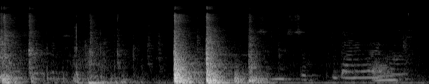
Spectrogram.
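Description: Front door of a house being opened, with a sharp thump a little under two seconds in, amid short bursts of voices.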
